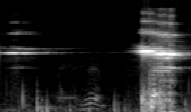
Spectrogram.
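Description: PA microphone feedback: a steady high-pitched ring that fades over the first second and flares up again near the end together with a loud noisy burst.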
